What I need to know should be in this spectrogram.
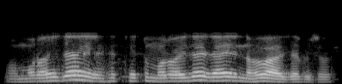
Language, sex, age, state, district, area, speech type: Assamese, male, 45-60, Assam, Nalbari, rural, conversation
